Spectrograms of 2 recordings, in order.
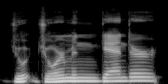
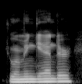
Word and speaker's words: Jormungandr: Jormungandr. That's it, right? Am I saying it right? Jormungandr.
